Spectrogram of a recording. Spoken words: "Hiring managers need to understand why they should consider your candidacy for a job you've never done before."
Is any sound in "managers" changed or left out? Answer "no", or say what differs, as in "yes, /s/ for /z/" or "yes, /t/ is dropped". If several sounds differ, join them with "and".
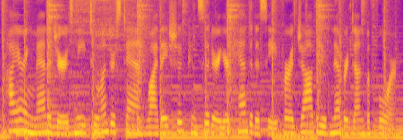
no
